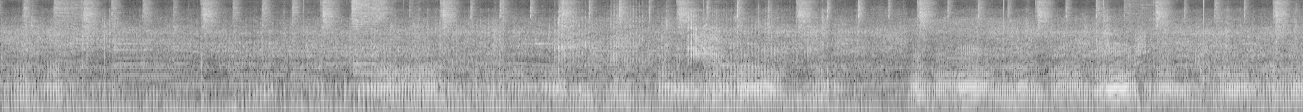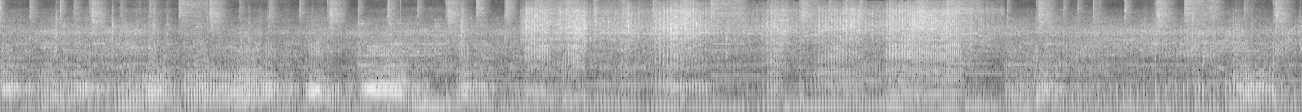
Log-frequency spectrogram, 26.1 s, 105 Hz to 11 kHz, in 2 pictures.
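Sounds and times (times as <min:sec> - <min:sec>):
dirt bike engine revving: 0:00.0 - 0:26.0
music with steady beat: 0:00.0 - 0:26.0.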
